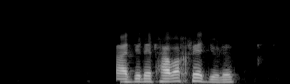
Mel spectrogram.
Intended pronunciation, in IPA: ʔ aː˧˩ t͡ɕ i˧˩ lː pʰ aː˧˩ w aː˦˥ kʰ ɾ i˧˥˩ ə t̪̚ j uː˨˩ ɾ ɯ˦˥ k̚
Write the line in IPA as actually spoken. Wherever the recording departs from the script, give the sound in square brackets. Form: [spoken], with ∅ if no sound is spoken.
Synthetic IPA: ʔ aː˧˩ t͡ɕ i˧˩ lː pʰ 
